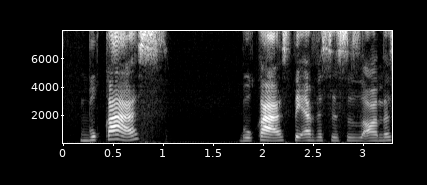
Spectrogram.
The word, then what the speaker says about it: bukas: If you say bukas, bukas, the emphasis is on the second syllable. That means open. If you say bukas, bukas, emphasis is on the first syllable, that means tomorrow.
